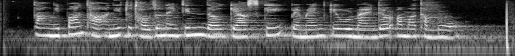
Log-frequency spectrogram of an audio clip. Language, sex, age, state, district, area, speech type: Manipuri, female, 18-30, Manipur, Churachandpur, rural, read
